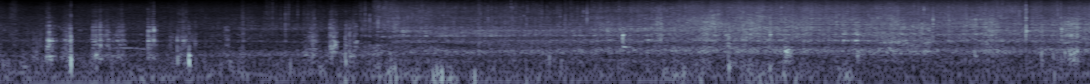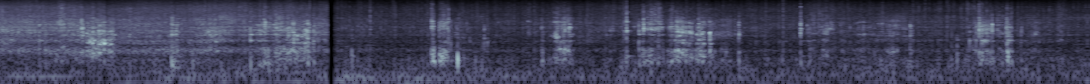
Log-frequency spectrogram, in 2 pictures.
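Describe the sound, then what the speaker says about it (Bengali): Mutton frying with browned onions in a pot, a loud continuous sizzle close up with repeated scraping and stirring strokes, the hiss swelling midway and then settling into rhythmic stirring scrapes. "লাল লাল করে ভাজা হয়ে গেছে, আর আমি মাংসটা দিয়ে দেবো।"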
